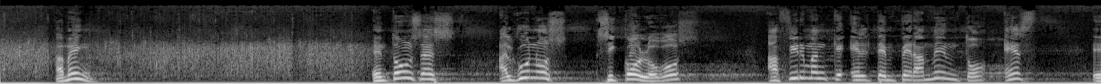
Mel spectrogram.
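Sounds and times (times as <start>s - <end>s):
congregation applauding during a church service: 0.0s - 3.9s
speech: 0.6s - 1.2s, 3.7s - 7.0s, 7.7s - 11.0s.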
